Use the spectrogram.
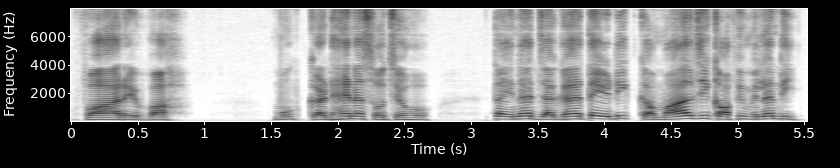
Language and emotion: Sindhi, surprised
